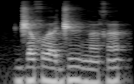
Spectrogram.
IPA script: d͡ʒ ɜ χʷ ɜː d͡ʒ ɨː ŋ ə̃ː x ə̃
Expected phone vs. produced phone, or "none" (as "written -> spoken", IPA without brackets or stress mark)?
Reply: none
